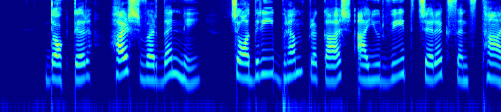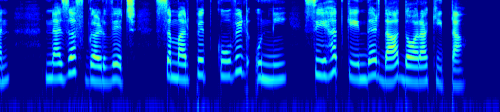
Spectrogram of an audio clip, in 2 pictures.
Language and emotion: Punjabi, neutral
